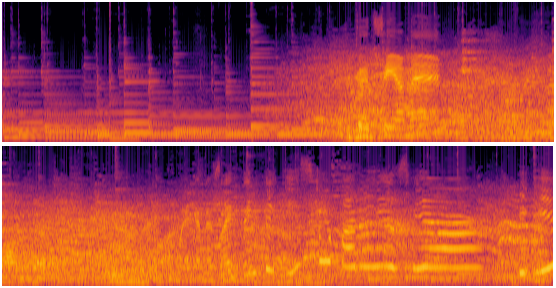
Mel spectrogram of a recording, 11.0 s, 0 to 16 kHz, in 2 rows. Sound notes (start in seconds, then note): 0.1 tranquil music plays; 5.7 people chattering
